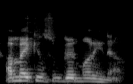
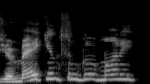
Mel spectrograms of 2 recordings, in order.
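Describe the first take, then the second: First: Said in the usual way. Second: Pitched way up in disbelief; a skeptical boss repeating the boast; incredulous echo. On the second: Retold or imitated. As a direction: throw his words back at him, stunned.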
